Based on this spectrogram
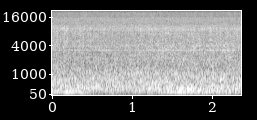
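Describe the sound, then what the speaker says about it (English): A loud Corvette passes by, heard through an open window as a steady, broad engine roar that holds strong throughout without any talk over it. "Oh, it looked like a Corvette."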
